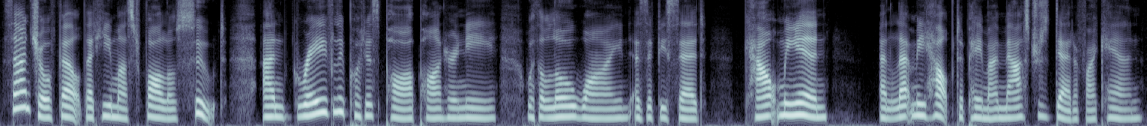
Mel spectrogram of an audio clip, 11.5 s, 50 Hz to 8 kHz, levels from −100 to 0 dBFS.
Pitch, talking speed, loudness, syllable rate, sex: 195 Hz, 200 wpm, -19 LUFS, 4.6 syllables/s, female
